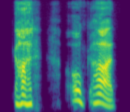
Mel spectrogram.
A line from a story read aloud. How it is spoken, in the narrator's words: she whimpered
